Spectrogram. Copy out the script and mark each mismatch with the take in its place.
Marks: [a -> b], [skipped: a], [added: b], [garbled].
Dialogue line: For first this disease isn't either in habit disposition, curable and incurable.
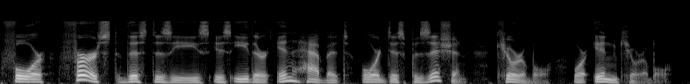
For first this disease [isn't -> is] either in habit [added: or] disposition, curable [and -> or] incurable.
